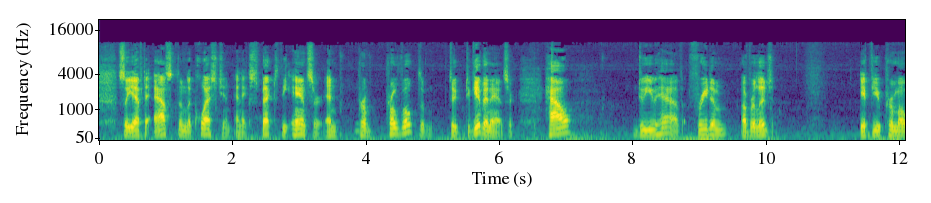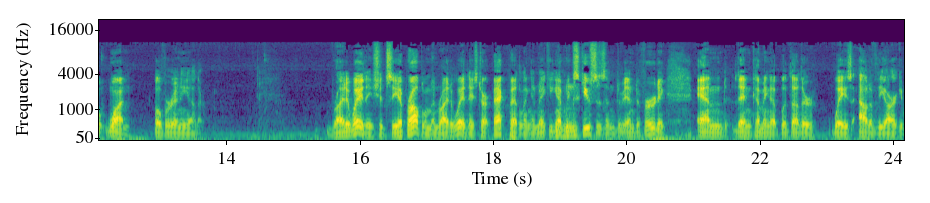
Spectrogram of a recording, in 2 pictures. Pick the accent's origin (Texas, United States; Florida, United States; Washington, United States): Texas, United States; I get special privileges being a Texan in that I'm not expected to pronounce anything correctly.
